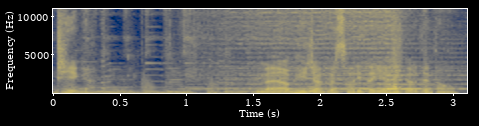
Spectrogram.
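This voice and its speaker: A man's voice: fairly low pitch, moderate pace, over loud music, natural voice. A man dubbing a loyal, lovesick young henchman in a film, earnest and troubled. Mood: brusque. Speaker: dub actor. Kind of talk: dubbed film dialogue. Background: film score.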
